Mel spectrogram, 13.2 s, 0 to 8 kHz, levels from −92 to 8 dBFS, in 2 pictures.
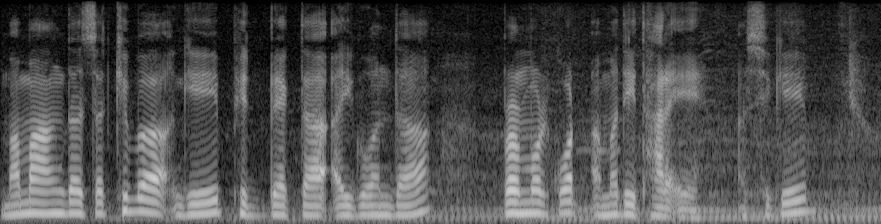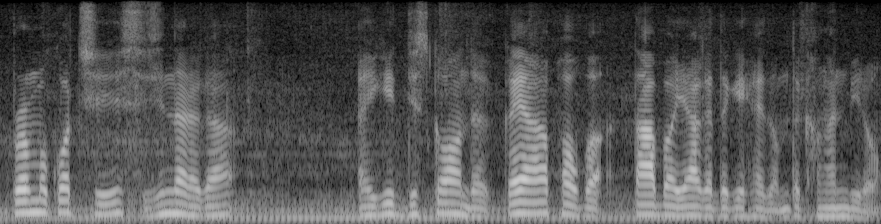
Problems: background sounds at intervals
